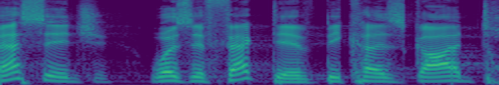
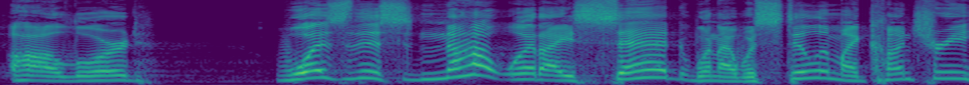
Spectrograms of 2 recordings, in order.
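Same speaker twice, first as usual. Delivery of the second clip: higher, louder, whining protest; indignant complaint to God; 7 semitones higher, 5 dB louder than usual. Retold or imitated. Jonah complaining to God, a mild indignant whine. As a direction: plead like you were right all along. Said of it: "he prayed to the Lord and said".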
